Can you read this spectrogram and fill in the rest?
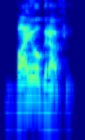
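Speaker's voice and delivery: बायोग्राफी as baa-yo-GRAA-fee; common mispronunciation. Shown as a demonstration. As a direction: say बायोग्राफी with a full long "graa". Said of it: "तो ये बायोग्राफी नहीं".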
